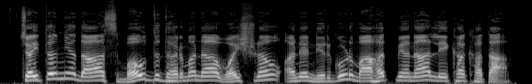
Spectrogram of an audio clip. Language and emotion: Gujarati, neutral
